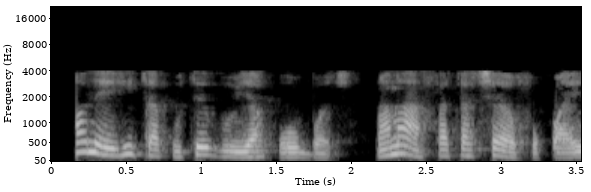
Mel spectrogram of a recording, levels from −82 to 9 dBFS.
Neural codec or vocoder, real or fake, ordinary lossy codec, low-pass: vocoder, 44.1 kHz, 80 mel bands, Vocos; fake; AAC, 16 kbps; 7.2 kHz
